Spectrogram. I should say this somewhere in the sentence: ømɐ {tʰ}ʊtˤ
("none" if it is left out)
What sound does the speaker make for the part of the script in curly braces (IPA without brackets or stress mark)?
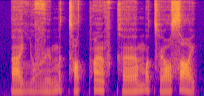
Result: tʰ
